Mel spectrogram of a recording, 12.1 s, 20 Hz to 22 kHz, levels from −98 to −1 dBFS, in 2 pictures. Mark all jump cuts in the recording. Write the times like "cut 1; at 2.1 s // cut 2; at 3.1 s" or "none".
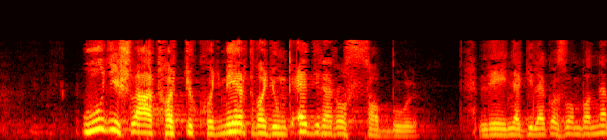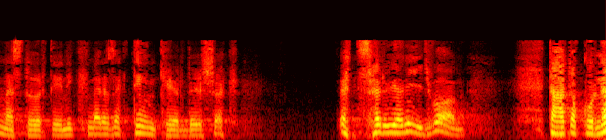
cut 1; at 4.8 s // cut 2; at 7.0 s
